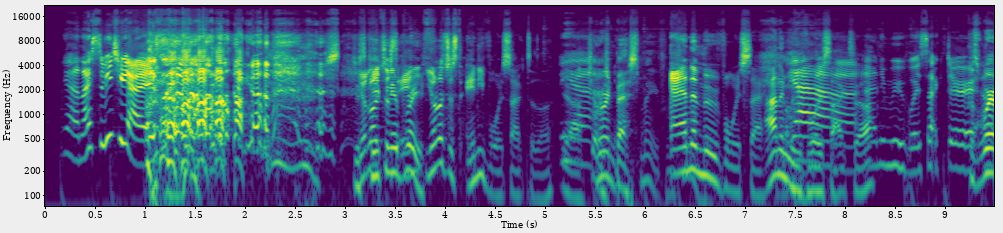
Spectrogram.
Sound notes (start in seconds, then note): 1.0 everyone laughing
